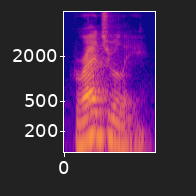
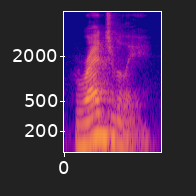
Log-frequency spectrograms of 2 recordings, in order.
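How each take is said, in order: Both takes have the same delivery.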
